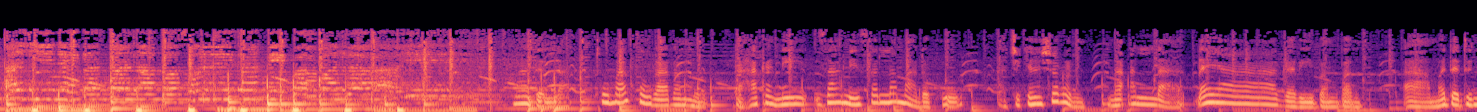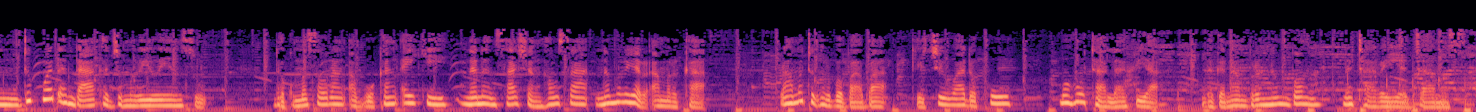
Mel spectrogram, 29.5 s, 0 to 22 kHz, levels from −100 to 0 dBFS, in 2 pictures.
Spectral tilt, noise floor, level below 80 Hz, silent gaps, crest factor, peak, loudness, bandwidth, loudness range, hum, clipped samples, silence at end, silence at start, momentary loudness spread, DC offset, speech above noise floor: -5.5 dB/octave; -40 dBFS; -26 dBFS; none; 18 dB; -2 dBFS; -20 LUFS; 8.8 kHz; 6 LU; none; under 0.1%; 0 s; 0 s; 10 LU; under 0.1%; 20 dB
